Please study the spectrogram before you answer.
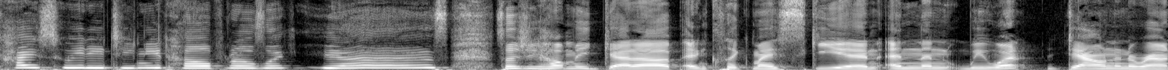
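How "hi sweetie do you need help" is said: very high, sweet, kindly motherly voice. Retelling getting help on the ski slope, a mom offers help: imitating a sweet mom. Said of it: "She was like this really sweet mom".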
